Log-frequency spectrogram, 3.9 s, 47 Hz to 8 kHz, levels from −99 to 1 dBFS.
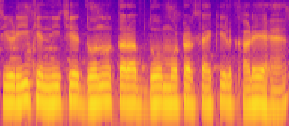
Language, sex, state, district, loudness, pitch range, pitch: Hindi, male, Bihar, Katihar, -14 LUFS, 120-125 Hz, 120 Hz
